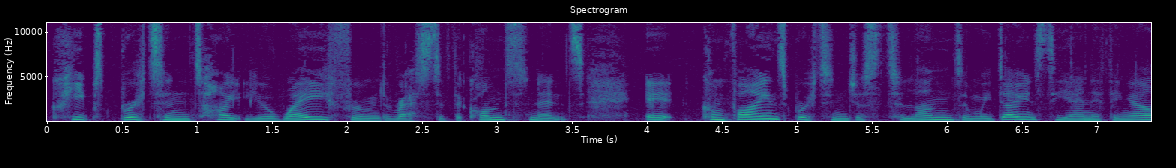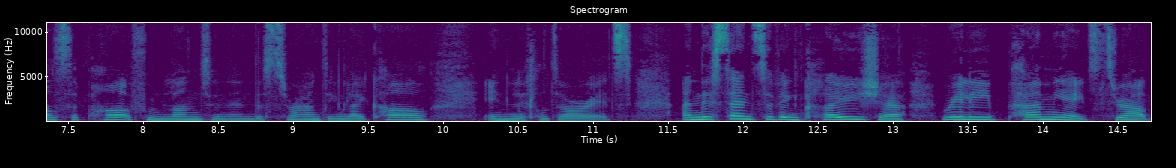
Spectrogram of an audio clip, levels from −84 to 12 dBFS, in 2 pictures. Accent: British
